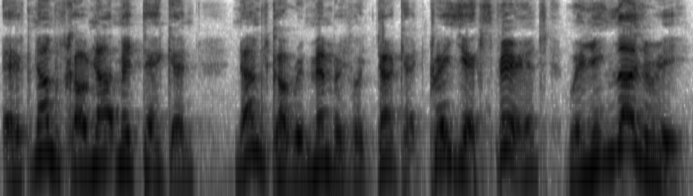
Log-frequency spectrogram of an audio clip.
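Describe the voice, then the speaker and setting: A man's voice: on the high side, sing-song, unhurried, creaky, pushed and bright, husky, full character voice. A man voicing a simple, earnest brute in a web cartoon, speaking broken English in the third person. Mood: recalling. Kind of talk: scripted character acting in web animation.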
